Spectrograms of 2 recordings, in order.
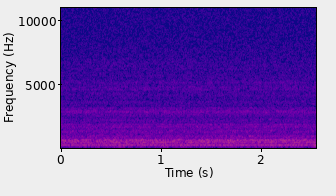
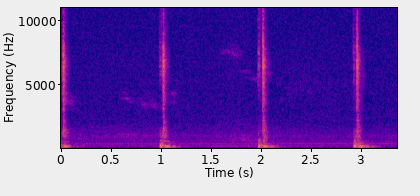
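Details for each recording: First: Newly installed Planar/Autoterm diesel air heater in a campervan, first test run on high: steady airy fan rush with a faint constant tone and a very faint bassy thump, possibly from the fuel pump, running normally. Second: Planar/Autoterm diesel heater in a campervan on first test run: fuel dosing pump ticking sharply about once a second, quickening, loudly amplified by the side panel it's mounted on.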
